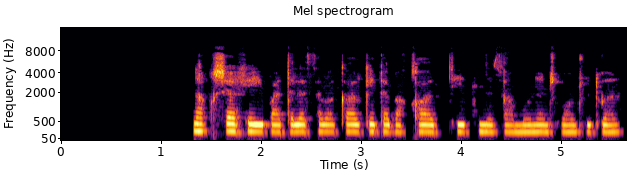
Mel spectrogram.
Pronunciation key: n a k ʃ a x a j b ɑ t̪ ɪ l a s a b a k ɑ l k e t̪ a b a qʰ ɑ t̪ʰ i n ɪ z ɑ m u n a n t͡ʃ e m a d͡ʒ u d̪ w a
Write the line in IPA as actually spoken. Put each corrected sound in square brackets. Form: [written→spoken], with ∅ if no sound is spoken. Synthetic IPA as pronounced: n a [k→q] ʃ a x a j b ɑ t̪ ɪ l a s a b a k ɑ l k e t̪ a b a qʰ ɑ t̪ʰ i n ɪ z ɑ m u n a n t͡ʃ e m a d͡ʒ u d̪ w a

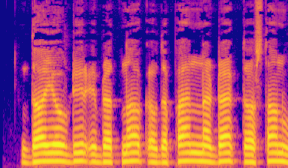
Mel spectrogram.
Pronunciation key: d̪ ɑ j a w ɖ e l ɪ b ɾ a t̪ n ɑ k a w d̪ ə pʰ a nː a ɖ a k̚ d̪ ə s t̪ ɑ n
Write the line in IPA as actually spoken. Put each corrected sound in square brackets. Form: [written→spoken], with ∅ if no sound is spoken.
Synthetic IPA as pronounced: d̪ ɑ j a w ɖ e [l→ɾ] ɪ b ɾ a t̪ n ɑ k a w d̪ ə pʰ a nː a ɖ a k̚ d̪ [ə→ɑ] s t̪ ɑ n

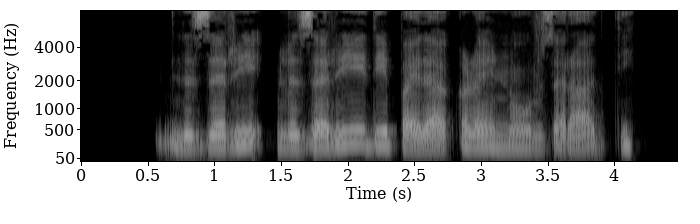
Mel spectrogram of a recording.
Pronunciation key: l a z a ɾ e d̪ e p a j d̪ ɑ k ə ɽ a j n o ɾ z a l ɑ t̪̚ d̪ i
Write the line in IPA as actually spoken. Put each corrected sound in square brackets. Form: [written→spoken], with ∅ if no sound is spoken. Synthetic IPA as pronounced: l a z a ɾ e d̪ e p a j d̪ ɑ k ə ɽ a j n o ɾ z a [l→ɾ] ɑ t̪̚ d̪ i

